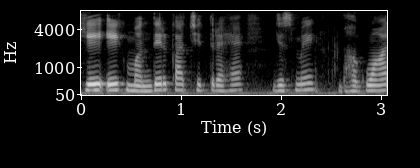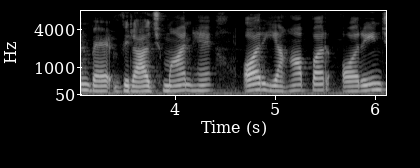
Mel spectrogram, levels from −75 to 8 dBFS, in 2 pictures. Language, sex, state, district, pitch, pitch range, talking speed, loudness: Hindi, female, Madhya Pradesh, Umaria, 195 Hz, 180-205 Hz, 155 wpm, -20 LUFS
